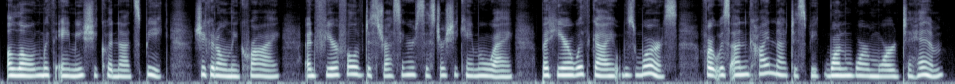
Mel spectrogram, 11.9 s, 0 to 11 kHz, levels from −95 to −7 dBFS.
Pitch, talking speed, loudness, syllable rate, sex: 235 Hz, 195 wpm, -18 LUFS, 5.0 syllables/s, female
